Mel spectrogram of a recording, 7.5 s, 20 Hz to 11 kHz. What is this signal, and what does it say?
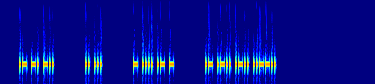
Morse code, heard as a keyed tone, about 37 wpm, 700 Hz. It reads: AND IS THAT ALL?
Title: 3x Word-Spacing - Sentences from Top 100 Words - 40wpm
